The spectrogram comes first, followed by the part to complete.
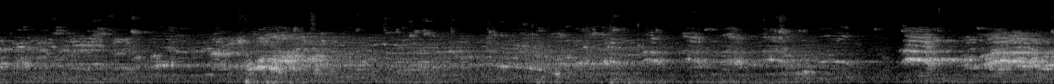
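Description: A basketball being dribbled on a hardwood arena court during live play, with players' and coaches' voices calling out across the court.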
